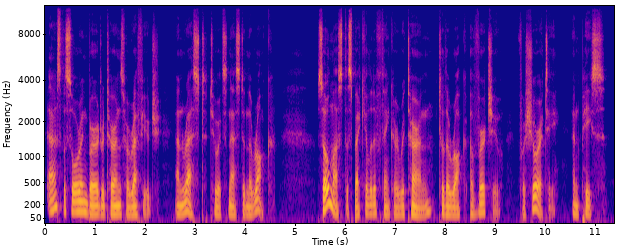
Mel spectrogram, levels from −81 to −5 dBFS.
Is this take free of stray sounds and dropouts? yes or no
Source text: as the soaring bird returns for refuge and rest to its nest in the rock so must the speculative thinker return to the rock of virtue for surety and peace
yes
